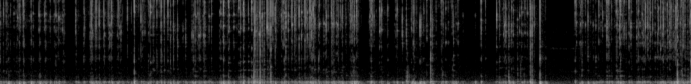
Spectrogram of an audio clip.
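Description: Long decorated acrylic nails scratch and tap a hollow metal mesh microphone grille with no cover, working the mesh from both sides. The result is a dense, close stream of crackly scratches and quick dry taps, heavy in low muffled thumps with a bright, hissy edge on top. It pauses briefly near six and seven seconds before resuming.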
